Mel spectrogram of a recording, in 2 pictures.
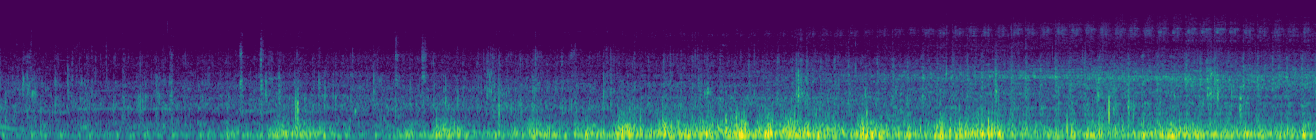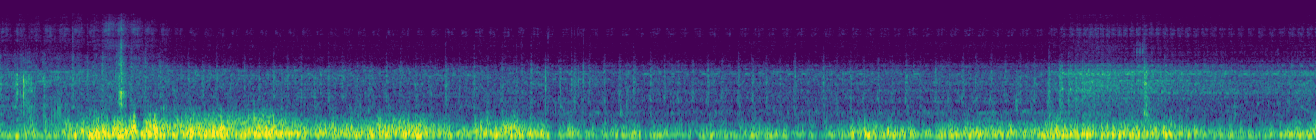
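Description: A donkey cart rattles and creaks along a road.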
